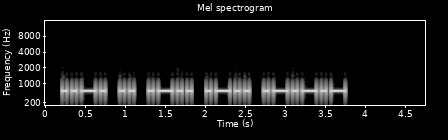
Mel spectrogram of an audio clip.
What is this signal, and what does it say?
Morse code, heard as a keyed tone, about 20 wpm, 700 Hz. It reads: FILL.
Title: Sentences from Top 1000 Words - Review Part 3 - 20wpm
